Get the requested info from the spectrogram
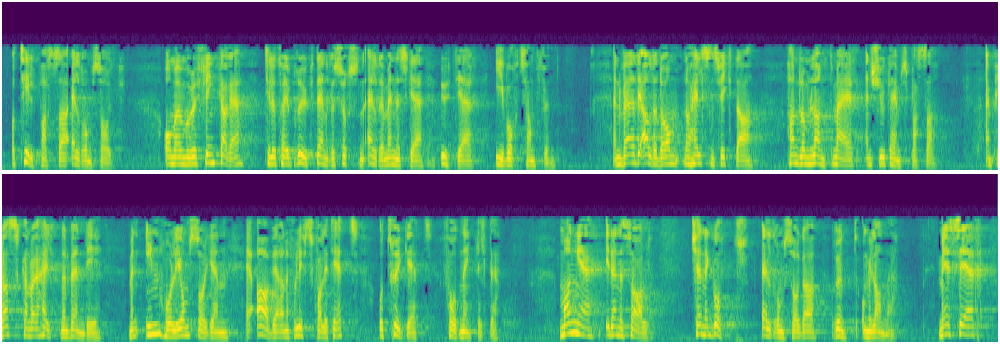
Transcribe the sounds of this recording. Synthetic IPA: ɔt̪ʰɪlpʰɑsɑʔɛld̪ʁəɔmsɔ̰ʁɡ | ʔɔmɛmɔbliːflɪŋkəʁət̪ʰɪlɔːt̪ʰɑːɪbʁʉːkd̪ɛnʁɛsʉʁsn̩ɛld̪ʁəmɛnːəskəʉːt̪ʰjæːʁɪʋɔʁt̪sɑmfʉn | ɛɪnʋæʁd̪ɪɑld̪əʁd̪ɔmnɔɦɛlsn̩sʋɪkt̪ɑhɑnd̪ləɔmlɑŋt̪mæɪʁɛnʃʉːkəhæɪmspʰlɑsɑ̰ | ʔæɪnpʰlɑskʰɑnʋæːɾəɦæɪlt̪nœd̪ʋɛnd̪ɪ | mɛnɪnɦɔlːəɪɔmsɔɾɡənʔɛɾʔɑːʋjøːɾɑnəfɔʁlɪfskʰʋɑlɪt̪ʰeːt̪ | ɔt̪ʰʁʏɡheːt̪ | fɔɾd̪n̩ɛŋkəlt̪ə | mɑŋːəɪd̪ɛnːəsɑːl | c͡çɛnːəɡɔt̪ | ɛld̪ʁəɔmsɔɾɡɑʁʉnt̪ʰɔmɪlɑnːə̰ | mɛseːʁ

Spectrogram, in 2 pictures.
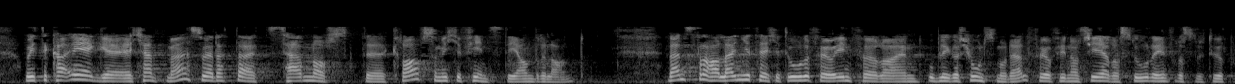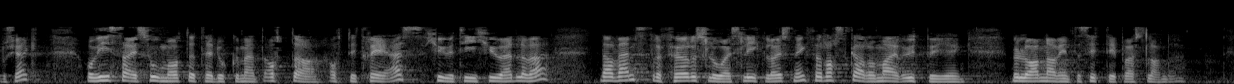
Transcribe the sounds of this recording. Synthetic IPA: ɔɪt̪ʰːəkʰɑːɛːɡɛçɛnt̪mɛsɔæɖ̪ɛt̪ːəæɪt̪sæːɾnɔɾskt̪kʰɾɑːʋsɔmɪçːəfɪnst̪ɪɑnd̪ɾəlɑ̰nd̪ | ʋɛnst̪ɾəhɑɾlɛŋjət̪ʰɛːkət̪ʰuːɾəfɔɾɔɪnføːɾɑæɪnʊblɪɡɑʂuːnsmʊd̪ɛlfɔɾɔfɪnɑnsɪeːɾɑst̪uːɾəɪnfɾɑst̪ɾʉk̚t̪ʰʉːɾpʰɾʊʃɛkt̪ɔʋiːsəæɪsuːmoːt̪ət̪ʰɪld̪ʊkʉmɛnt̪ɔt̪ːɑɔt̪ːɪt̪ʰɾeːɛsçʉːət̪ʰiːçʉːəɛləʋə | d̪æːɾʋɛnst̪ɾəføːɾəsluːæɪsliːklœʏsnɪŋfɔɾːɑskəɾəɔmæɪɾʉːt̪̚bʏɡɪŋmɛlːʊɑnːəɑʋɪnt̪əsɪt̪ɪpʰɔœst̪lɑnd̪ə

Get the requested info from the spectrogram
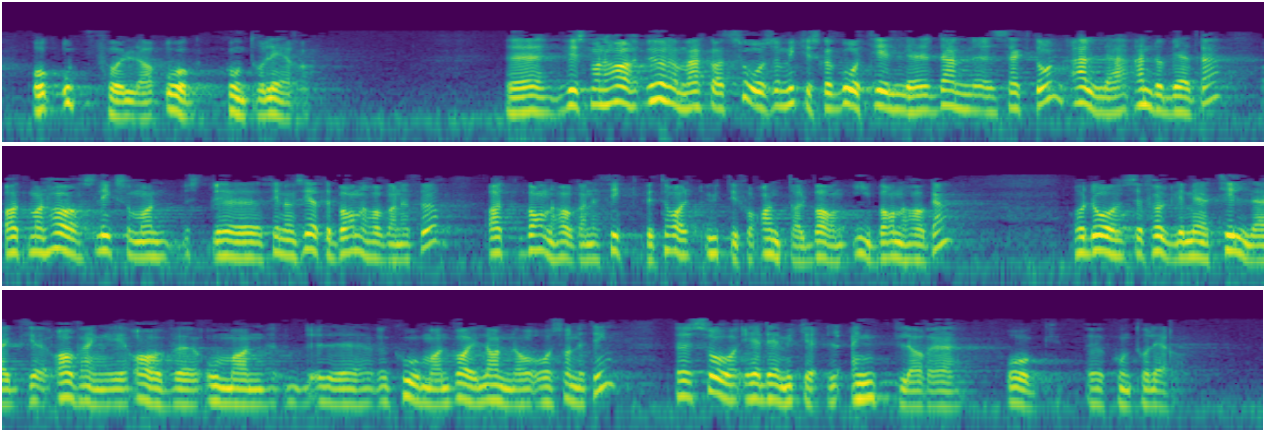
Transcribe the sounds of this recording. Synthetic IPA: ʔoːɡʊpfœlːəoːɡkʰʊnt̪ʁʊleːɾɑ̰ | ʋɪsmɑnɦɑʁøːʁəmæʁkəɑt̪sɔsɔmʏçːəskɑlɡoːt̪ʰɪld̪ɛnsɛkt̪ʊʁənɛlːəɾɛnd̪ɔbeːd̪ɾə | ʔɑt̪mɑnɦɑʁsliːksɔmːɑn | fɪnɑŋsɪeːʁt̪əbɑːʁnəhɑːɡɑnəføːɾ | ʔɑt̪bɑːʁnəɦɑːɡɑnəfɪkːbət̪ʰɑːlt̪ʉːt̪ɪfɔɾɑnt̪ʰɑːlbɑːʁnɪbɑːʁnəhɑːɡən | ʔɔd̪osɛlfœlɡəlɪmɛt̪ʰɪlːɛɡɑːʋhɛŋːɪʔɑʋʊmːɑn | kʰʊʁmɑnʋɑɾɪlɑnːəɔsɔnːət̪ʰɪŋ | sɔɛɖ̪ɛmʏçəʔɛŋklɑɾəɔɡkʰʊnt̪ʁʊleːɾə

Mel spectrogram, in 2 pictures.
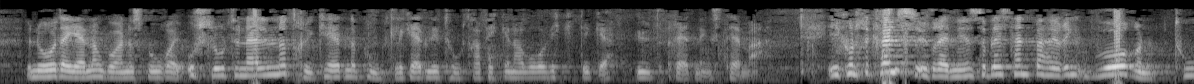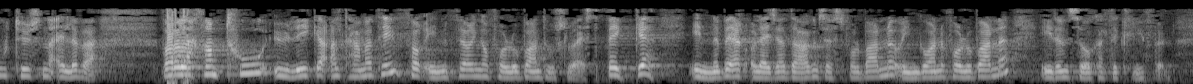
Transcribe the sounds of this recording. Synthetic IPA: noːd̪æjɛnːɔmɡoːənəspuːʁəʏʔʊslʊt̪ʰʉnɛln̩ɔt̪ʰʁʏɡheːt̪n̩ɔpʰʊŋt̪ʰəlɪkheːt̪n̩d̪ɪt̪ʰuːkt̪ʰʁɑfɪkːənɑʋʋoːʋɪkt̪ɪɡə | ʉːt̪ʁeːd̪nɪ̰ŋst̪ʰḛːmɑ̰ | ɪkʰʊnsəkʰʋɛnsʉːt̪ʁeːd̪nɪŋənsɔblæɪsɛnt̪̚bɔɦœʏʁɪŋʋoːʁənt̪ʰuːt̪ʰʉːsənɔ̰ːʔɛlːəʋə̰ | ʋɑːʁd̪ɛːlɑk̚t̪fʁɑmt̪ʰuːʉːliːkəʔɑlt̪ʰæʁnɑt̪ʰiːʋfɔʁɪnːføːʁɪŋɑʋfɔlːʊbɑːnət̪ʰʊslʊ̰ɛ̰sb̥ɛɡə | ʔɪnːəbæːʁɔ̰læɪd͡ʒəd̪ɑːɡənsœst̪fɔlbɑːnəɔ̰ɪnɡoːɑnəfɔlːʊbɑːnəɪd̪ɛnsoːkʰɑlt̪əkʰlyːpə̰n

